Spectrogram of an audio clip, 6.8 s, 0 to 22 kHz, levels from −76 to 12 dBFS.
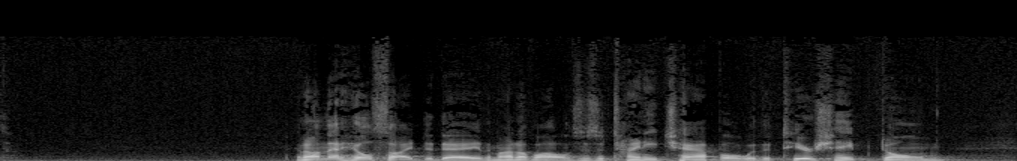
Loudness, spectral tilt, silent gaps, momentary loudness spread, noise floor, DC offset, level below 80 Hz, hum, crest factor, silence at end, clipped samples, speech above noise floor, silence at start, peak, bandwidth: -15 LUFS; -7 dB/octave; none; 7 LU; -45 dBFS; under 0.1%; -46 dBFS; none; 16 dB; 0.4 s; under 0.1%; 31 dB; 0.15 s; 0 dBFS; 17 kHz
